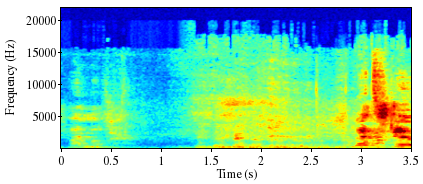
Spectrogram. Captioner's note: laughter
